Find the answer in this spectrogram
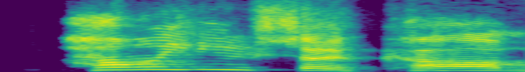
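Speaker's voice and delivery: put-on high-pitched screaming outburst. Retelling a story scene, tied up with Abe: imitating Fitz screaming. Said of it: "screaming at him".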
